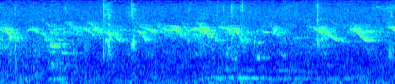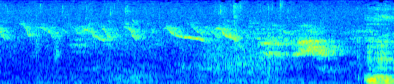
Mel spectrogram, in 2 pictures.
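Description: Birds chirping: a rapid run of short, high, downward-sliding chirps, several a second. A brief, loud, low-pitched call comes near the end.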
